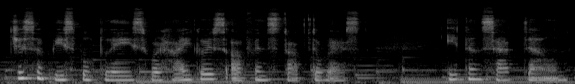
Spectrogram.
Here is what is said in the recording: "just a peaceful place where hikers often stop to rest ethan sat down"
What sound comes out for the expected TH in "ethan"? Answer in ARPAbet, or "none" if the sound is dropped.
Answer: T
